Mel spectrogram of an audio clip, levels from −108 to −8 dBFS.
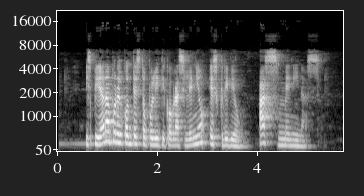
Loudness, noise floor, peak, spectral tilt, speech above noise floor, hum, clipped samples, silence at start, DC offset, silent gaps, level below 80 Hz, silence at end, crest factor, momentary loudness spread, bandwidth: -18 LUFS; -49 dBFS; -2 dBFS; -4 dB/octave; 31 dB; none; under 0.1%; 0.55 s; under 0.1%; none; -68 dBFS; 0.5 s; 18 dB; 16 LU; 7.4 kHz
